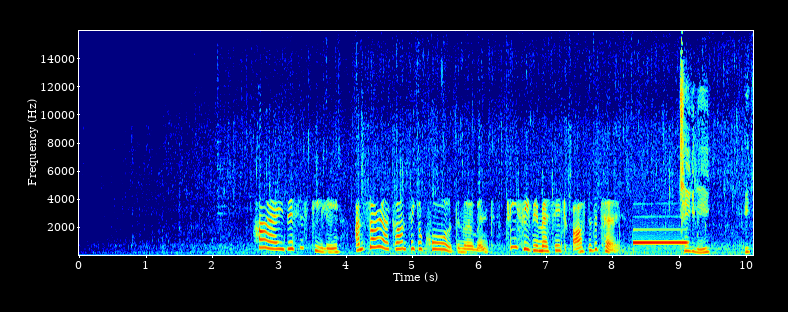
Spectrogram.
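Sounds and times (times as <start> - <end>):
rain falling: 0.0 - 10.0
speech: 3.5 - 8.2, 9.0 - 10.0.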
